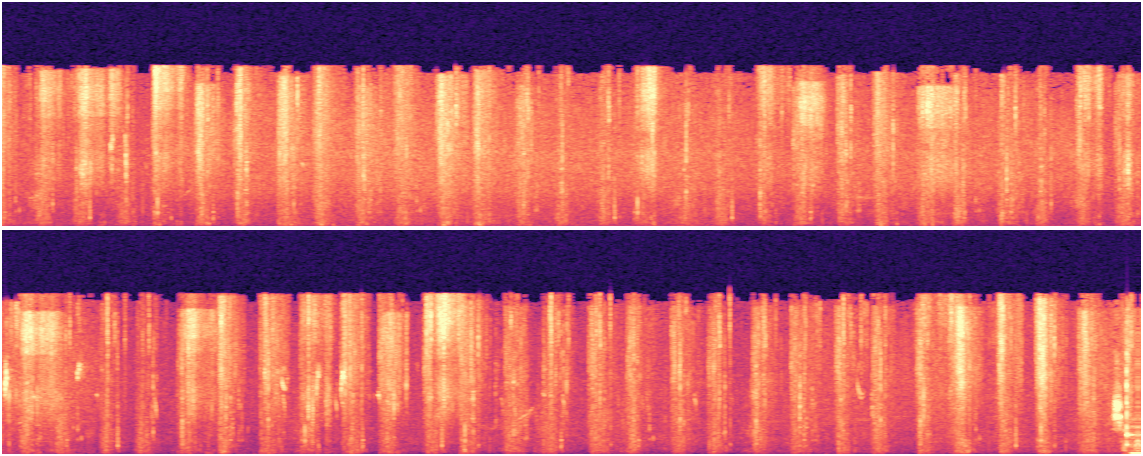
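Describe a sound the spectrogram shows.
Footsteps rustle steadily through dry grass.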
